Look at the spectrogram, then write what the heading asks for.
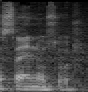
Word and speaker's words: cynosure: तो डायनासोर में डी रहता है ना, तो डी को हटा के बस सी कर देना, तो हो जाएगा साइनोसोर। स्पेलिंग देख लो, CYNOSURE। श्योर की स्पेलिंग तो एकदम सिंपल श्योर वाला ही है, जो हम लोग श्योर वाला बोलते हैं वही।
